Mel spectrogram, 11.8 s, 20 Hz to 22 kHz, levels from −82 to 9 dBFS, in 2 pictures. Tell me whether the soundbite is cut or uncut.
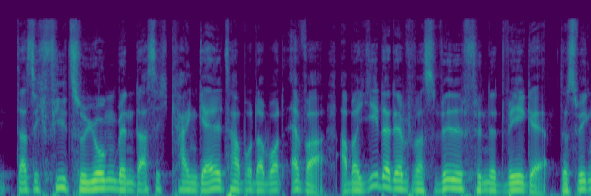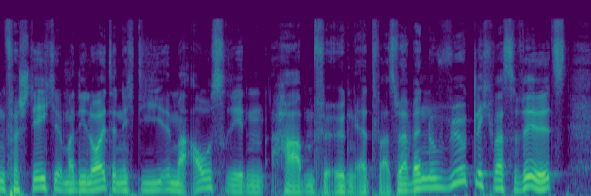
cut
